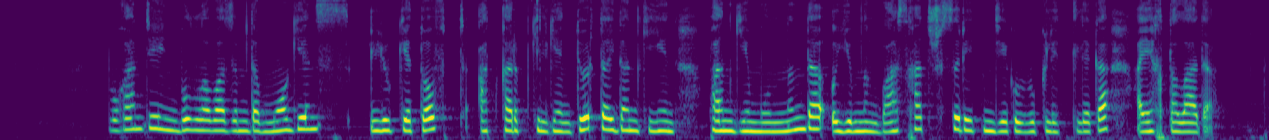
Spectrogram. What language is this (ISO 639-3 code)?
kaz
